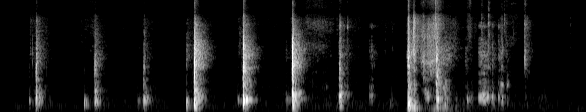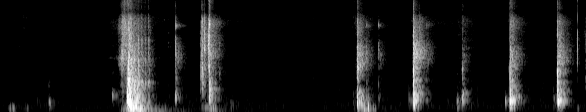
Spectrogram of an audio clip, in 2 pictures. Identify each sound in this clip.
footsteps, window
